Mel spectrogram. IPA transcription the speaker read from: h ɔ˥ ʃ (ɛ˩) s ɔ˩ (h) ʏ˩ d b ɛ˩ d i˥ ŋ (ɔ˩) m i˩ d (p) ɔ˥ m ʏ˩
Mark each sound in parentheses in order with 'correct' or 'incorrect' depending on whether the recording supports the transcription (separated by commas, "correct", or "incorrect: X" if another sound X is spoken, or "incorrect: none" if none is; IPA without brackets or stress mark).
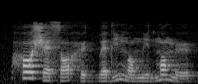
correct, correct, correct, incorrect: m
